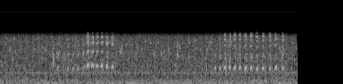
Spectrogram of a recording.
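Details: Mother raccoon and her two kits conversing at night, caught on a wildlife cam near a back door: two bursts of fast, quavering trilled chitters, about ten pulses each, rising out of a steady electronic hiss.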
